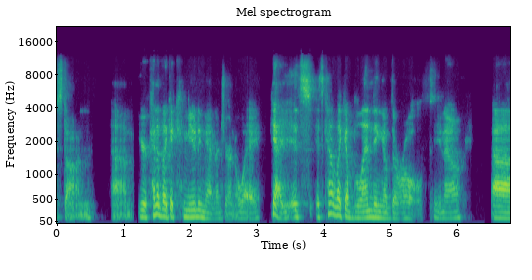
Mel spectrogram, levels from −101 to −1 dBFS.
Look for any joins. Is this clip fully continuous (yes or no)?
yes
